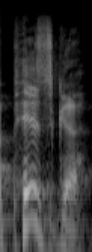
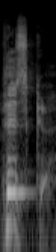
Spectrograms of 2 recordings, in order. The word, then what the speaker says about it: Pisgah: were even told on the correct pronunciation of a school here in this state that we had a game uh Pisgah you know and and how to pronounce that instead of piska you know or vice versa 100 and in fact I've just started spelling it with a z because I'd rather get in trouble for the spelling than the pronunciations so I just lets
